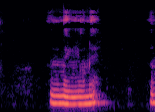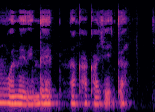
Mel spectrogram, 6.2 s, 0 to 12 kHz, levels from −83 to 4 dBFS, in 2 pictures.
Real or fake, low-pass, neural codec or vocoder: real; 10.8 kHz; none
